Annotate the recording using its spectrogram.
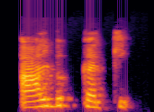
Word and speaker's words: Albuquerque: It's pronounced as Albuquerque.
